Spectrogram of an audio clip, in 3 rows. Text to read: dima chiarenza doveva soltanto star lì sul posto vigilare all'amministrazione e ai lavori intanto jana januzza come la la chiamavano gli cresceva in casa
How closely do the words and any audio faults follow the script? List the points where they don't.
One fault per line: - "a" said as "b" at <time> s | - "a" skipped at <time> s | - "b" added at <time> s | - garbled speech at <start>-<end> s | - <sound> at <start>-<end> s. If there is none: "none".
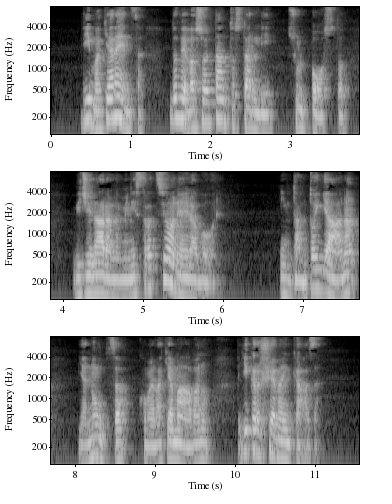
- "la" skipped at 9.1 s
